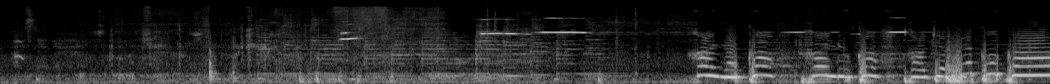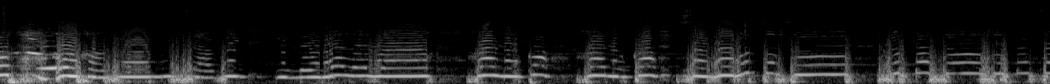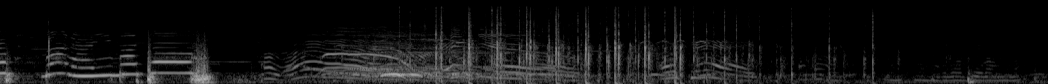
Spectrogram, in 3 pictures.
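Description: A small group of young voices singing a Hanukkah song with long held notes, from about seven seconds in until about twenty-three seconds. Mixed voices of the gathered crowd come before and after the song.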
